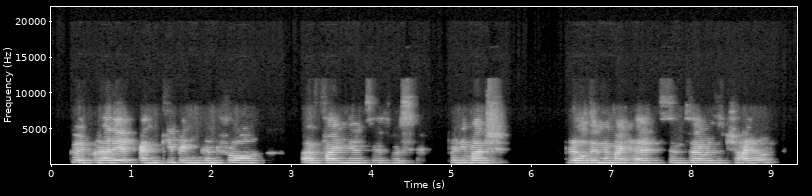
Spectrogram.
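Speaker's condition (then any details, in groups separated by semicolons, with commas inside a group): Cerebral palsy; developmental disability, wheelchair user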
